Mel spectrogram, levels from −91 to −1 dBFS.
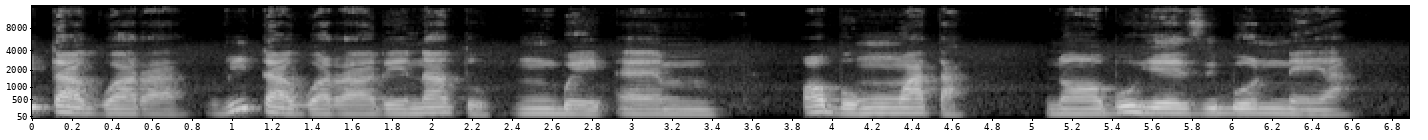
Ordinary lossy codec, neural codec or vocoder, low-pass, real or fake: none; none; 14.4 kHz; real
